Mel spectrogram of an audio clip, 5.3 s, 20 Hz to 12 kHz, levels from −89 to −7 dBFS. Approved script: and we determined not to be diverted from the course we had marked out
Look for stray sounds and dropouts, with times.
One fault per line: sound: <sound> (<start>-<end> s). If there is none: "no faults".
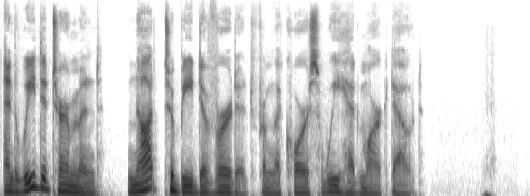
sound: whoosh (4.8-5.0 s)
